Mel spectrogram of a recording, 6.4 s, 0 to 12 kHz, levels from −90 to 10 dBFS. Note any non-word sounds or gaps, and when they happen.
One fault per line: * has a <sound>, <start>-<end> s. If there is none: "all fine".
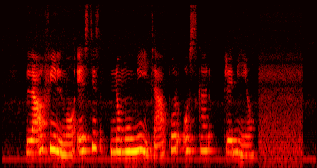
all fine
